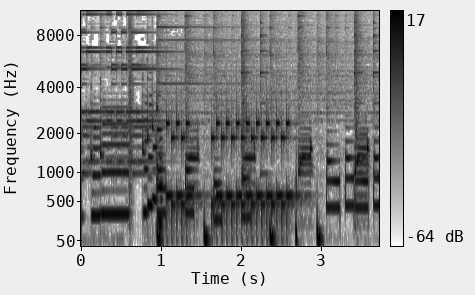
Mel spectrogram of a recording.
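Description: A cartoon telephone rings in bright, repeating electronic trills, a quick bell-like melody that stops and restarts several times, loud and alone.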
